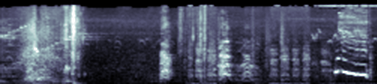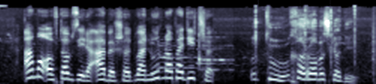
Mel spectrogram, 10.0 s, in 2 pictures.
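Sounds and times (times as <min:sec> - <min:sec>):
dog panting: 0:02.5 - 0:05.1
speech: 0:05.4 - 0:09.9.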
